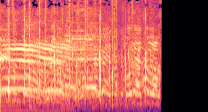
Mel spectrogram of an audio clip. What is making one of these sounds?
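A crowd cheers and claps outdoors.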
